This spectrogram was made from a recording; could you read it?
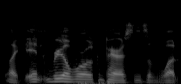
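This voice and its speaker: Rambling game master, a man with smooth voice. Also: lowish voice, fairly bright tone, no echo, muffled recording. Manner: rambling, halting explanations full of asides. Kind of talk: casual tabletop game talk.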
